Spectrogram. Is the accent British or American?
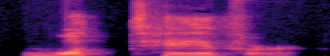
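British. It is said with a British accent.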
